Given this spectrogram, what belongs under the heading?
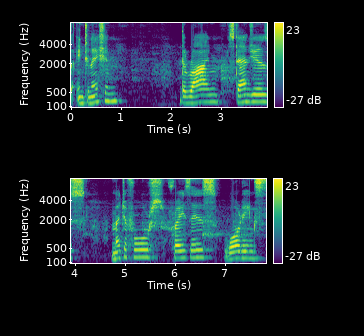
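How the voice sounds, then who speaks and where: A woman with a non-native accent at a medium pitch, very slow pace and fairly even intonation, over noticeable background noise. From Asia. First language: not English. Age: 20s. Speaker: English teacher. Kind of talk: casual monologue. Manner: chatty, rambling.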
